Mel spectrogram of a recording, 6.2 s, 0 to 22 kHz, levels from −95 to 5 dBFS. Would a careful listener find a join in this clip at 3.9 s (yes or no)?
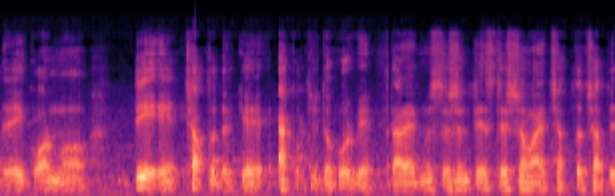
yes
